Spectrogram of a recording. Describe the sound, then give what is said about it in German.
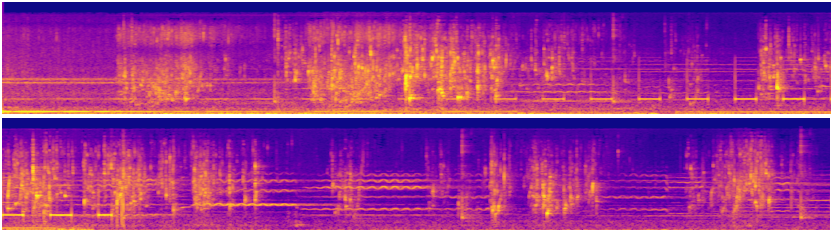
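Water splashes and sloshes in a bathtub filled with warm water, in irregular bursts and drips, as a person lies in it, while steady humming and whistling tones hang underneath. No one speaks. “Ich liege in der Badewanne.”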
